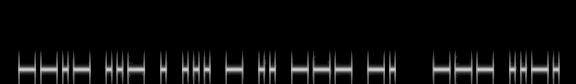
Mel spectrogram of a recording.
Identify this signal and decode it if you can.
Morse code, heard as a keyed tone, about 22 wpm, 700 Hz. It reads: QUESTION OF
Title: Sentences from Top 1400 Words 22wpm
